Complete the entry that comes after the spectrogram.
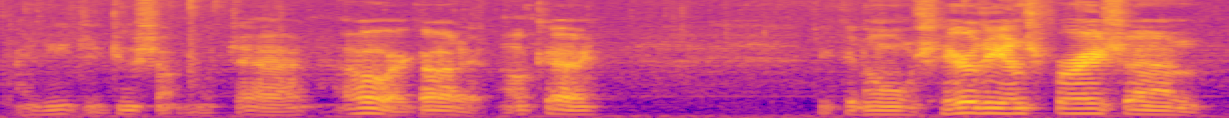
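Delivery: talking around a paintbrush in the teeth; muffled words through a held brush; paintbrush in mouth. Real, not acted. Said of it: "I had the paintbrush in my mouth".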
